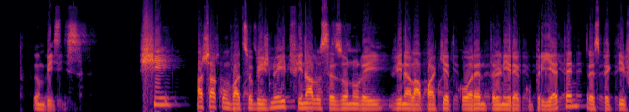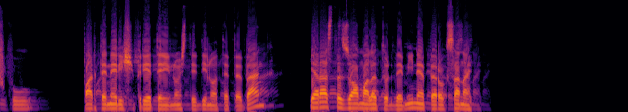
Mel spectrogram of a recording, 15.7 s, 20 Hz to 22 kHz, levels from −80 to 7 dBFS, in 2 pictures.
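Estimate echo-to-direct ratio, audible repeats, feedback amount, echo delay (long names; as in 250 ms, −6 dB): −21.0 dB, 1, repeats not evenly spaced, 123 ms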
